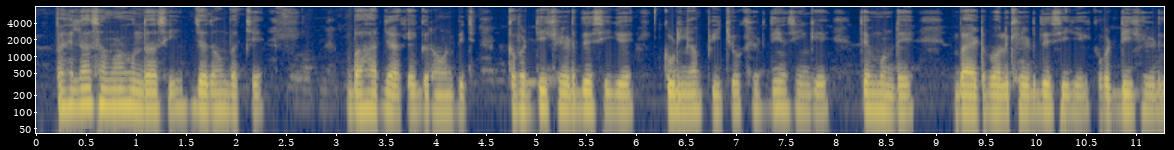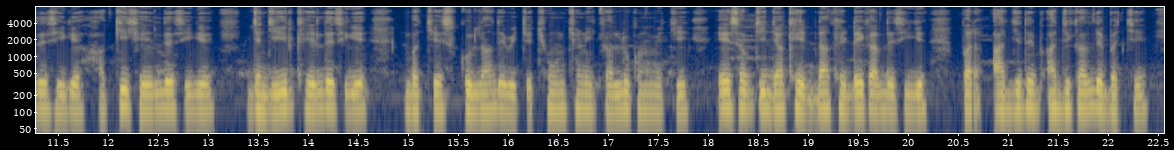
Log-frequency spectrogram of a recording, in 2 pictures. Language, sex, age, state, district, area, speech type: Punjabi, male, 18-30, Punjab, Mohali, rural, spontaneous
